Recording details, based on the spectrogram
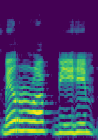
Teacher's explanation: nun mati bertemu dengan ro cara bacanya masuk ke ro tanpa dengung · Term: idgham Bila Ghunnah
